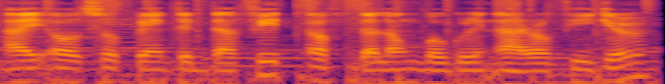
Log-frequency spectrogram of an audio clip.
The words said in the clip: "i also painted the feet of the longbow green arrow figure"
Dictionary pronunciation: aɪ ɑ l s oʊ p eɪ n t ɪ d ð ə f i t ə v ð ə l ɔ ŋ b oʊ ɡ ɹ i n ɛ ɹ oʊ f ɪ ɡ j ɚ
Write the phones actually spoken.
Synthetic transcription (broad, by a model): aɪ ɑ l s oʊ p eɪ n t ɪ d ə f i t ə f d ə l ɔ ŋ b oʊ ɡ ɹ i n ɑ ɹ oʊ f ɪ ɡ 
